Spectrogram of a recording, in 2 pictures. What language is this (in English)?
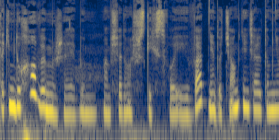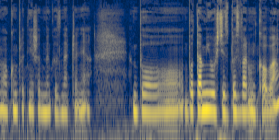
Polish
